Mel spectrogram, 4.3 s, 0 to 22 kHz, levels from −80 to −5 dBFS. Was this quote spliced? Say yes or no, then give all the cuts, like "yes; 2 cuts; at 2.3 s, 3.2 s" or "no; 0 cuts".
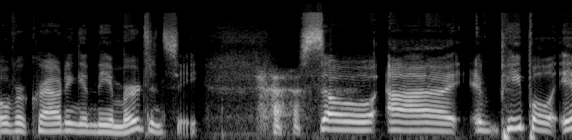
no; 0 cuts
